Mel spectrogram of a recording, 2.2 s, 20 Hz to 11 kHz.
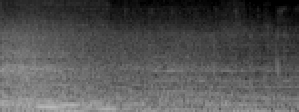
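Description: A BMW E46 engine gets a light rev, a brief swell of engine noise at the start that eases back to a steady running note, heard up close with no talking.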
